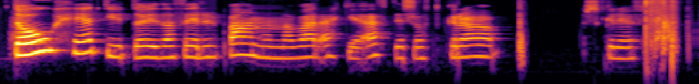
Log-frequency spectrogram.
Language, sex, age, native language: Icelandic, female, 11, Icelandic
